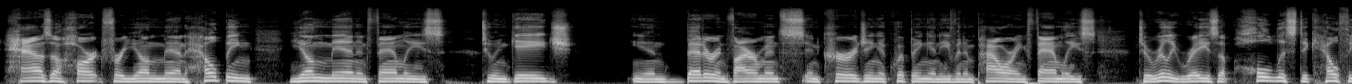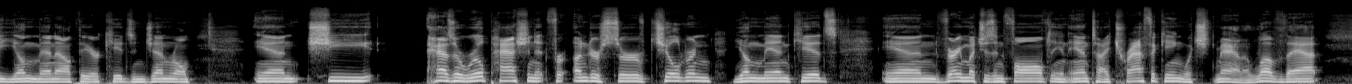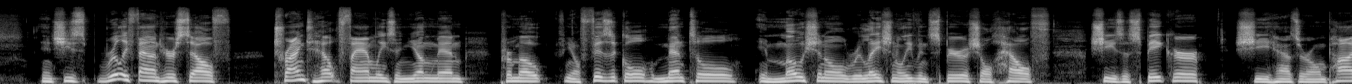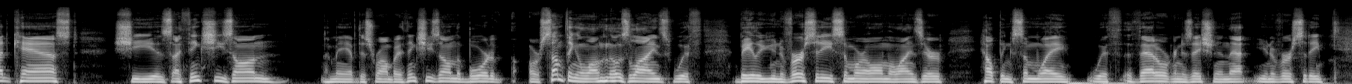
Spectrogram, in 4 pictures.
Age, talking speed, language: 40-59, 145 wpm, English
